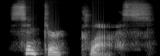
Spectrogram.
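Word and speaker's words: Sinterklaas: the united states because we borrowed the dutch pronunciation forum which is center class okay i probably butchered that one anyway his real name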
